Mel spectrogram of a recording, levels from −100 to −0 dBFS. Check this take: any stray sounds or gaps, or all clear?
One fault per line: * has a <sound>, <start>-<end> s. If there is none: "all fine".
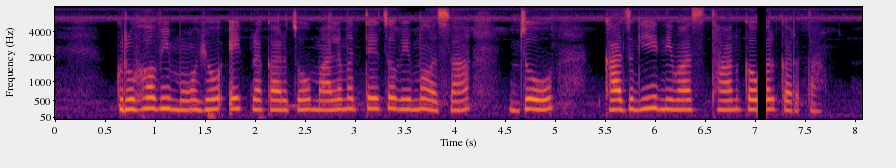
* has a dropout, 7.0-7.1 s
